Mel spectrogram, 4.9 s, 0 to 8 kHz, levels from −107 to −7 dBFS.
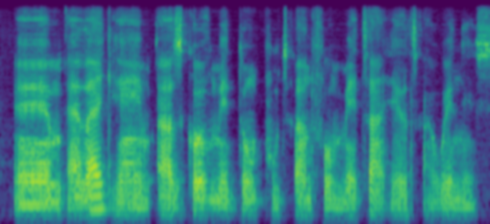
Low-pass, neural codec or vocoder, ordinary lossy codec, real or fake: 7.2 kHz; vocoder, 22.05 kHz, 80 mel bands, HiFi-GAN; none; fake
